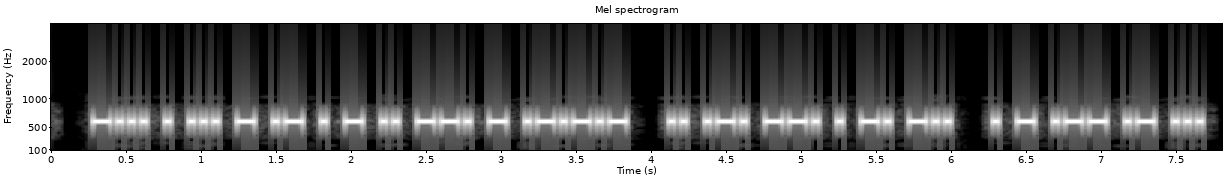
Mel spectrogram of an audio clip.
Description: Morse code, heard as a keyed tone, about 29 wpm, 600 Hz. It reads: BESTAETIGT. IRGEND ETWAS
